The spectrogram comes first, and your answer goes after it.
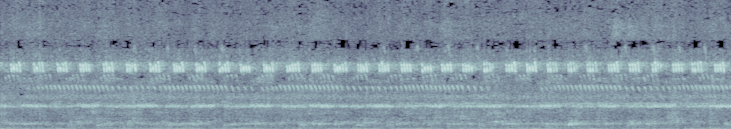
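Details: Crickets, recorded for rat repelling, sleep and songbird training: rapid, shrill pulsed chirping repeated in even bursts, layered over a constant lower trill, giving a dense nighttime insect chorus.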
